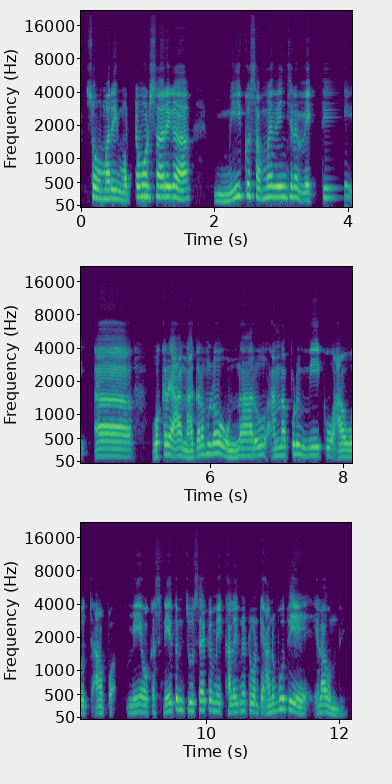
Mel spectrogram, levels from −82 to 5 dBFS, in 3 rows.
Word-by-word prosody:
So, 215 Hz, -, +4 dB, 0.2 s
మరి 180 Hz, 0 st, +4 dB
మొట్టమొదటిసారిగా, 215 Hz, +2 st, +5 dB, 0.7 s
మీకు 225 Hz, +7 st, +1 dB
సంబంధించిన 215 Hz, +2 st, +2 dB
వ్యక్తి 195 Hz, +5 st, -2 dB, 0.6 s
ఆహ్, 150 Hz, -1 st, +3 dB, 0.4 s
ఒకరు 185 Hz, +5 st, +2 dB
ఆ -, -, +4 dB
నగరంలో 180 Hz, +10 st, 0 dB, 0.2 s
ఉన్నారు 155 Hz, +4 st, -1 dB, 0.2 s
అన్నప్పుడు, 165 Hz, +4 st, -1 dB, 0.2 s
మీకు 165 Hz, -1 st, -2 dB, 0.2 s
ఆ -, -, +2 dB, 0.2 s
ఒచ్ 130 Hz, -, -11 dB
ఆపా 135 Hz, -, -7 dB, 0.3 s
మీ 145 Hz, -, 0 dB
ఒక్క -, -, -9 dB
స్నేహితుడిని 170 Hz, +6 st, -1 dB
చూసాక 185 Hz, +2 st, -2 dB
మీకు 165 Hz, -, -3 dB
కలిగినటువంటి 160 Hz, 0 st, -3 dB
అనుభూతి 190 Hz, +3 st, +1 dB, 0.4 s
ఎలా 150 Hz, 0 st, +1 dB
ఉంది? 100 Hz, -3 st, -8 dB
175 Hz, 125 wpm, -19 LUFS, 150-205 Hz, 0.7 s, మొట్టమొదటిసారిగా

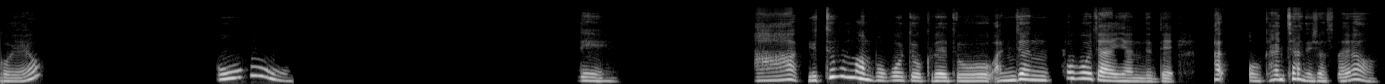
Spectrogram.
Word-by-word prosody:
거예요? 160 Hz, -, -3 dB, 1.7 s
오호. 280 Hz, -, 0 dB, 2.8 s
네. 155 Hz, -4 st, -4 dB, 1.4 s
아. 195 Hz, +5 st, -2 dB
유튜브만 310 Hz, -, +4 dB
보고도 180 Hz, -1 st, -1 dB
그래도 160 Hz, -1 st, +1 dB
완전 200 Hz, +2 st, +3 dB
초보자였는데 160 Hz, -, +1 dB, 0.4 s
하 -, -, 0 dB, 0.2 s
어 160 Hz, -2 st, -4 dB
괜찮으셨어요? 175 Hz, -, -1 dB
180 Hz, 145 characters per minute, -19 LUFS, 160-235 Hz, 2.8 s, 유튜브만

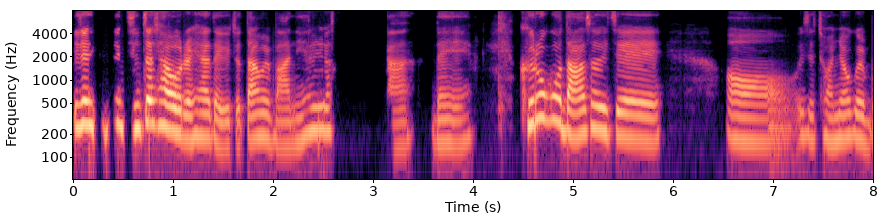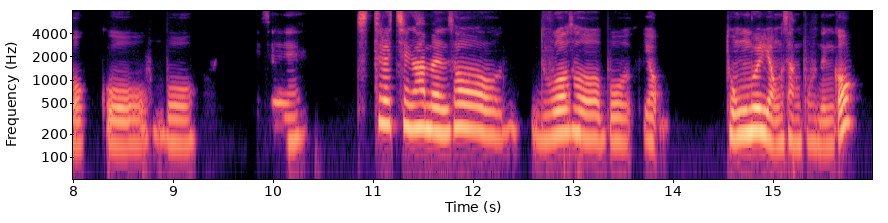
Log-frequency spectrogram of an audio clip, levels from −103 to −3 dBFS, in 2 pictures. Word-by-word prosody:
이제는 260 Hz, +1 st, +6 dB
그땐 255 Hz, +3 st, -3 dB
진짜 240 Hz, +4 st, +6 dB
샤워를 225 Hz, -9 st, +7 dB
해야 185 Hz, 0 st, 0 dB
되겠죠 145 Hz, -3 st, -4 dB
땀을 180 Hz, +2 st, 0 dB
많이 155 Hz, +2 st, -6 dB
흘렸으니까. 220 Hz, +1 st, -2 dB, 1.0 s
네. 155 Hz, +1 st, -8 dB, 0.5 s
그러고 305 Hz, +2 st, +4 dB
나서 210 Hz, +3 st, +4 dB
이제 180 Hz, -5 st, 0 dB, 0.6 s
어 165 Hz, -3 st, -4 dB
이제 190 Hz, -2 st, -9 dB
저녁을 175 Hz, 0 st, -4 dB
먹고 150 Hz, 0 st, -6 dB
뭐 160 Hz, -4 st, -8 dB, 0.6 s
이제 170 Hz, +2 st, -10 dB, 0.5 s
스트레칭 265 Hz, -3 st, -1 dB
하면서 225 Hz, -3 st, +2 dB, 0.3 s
누워서 190 Hz, -1 st, -1 dB
뭐 165 Hz, -1 st, -6 dB
영 170 Hz, -2 st, -6 dB, 0.7 s
동물 205 Hz, +2 st, +4 dB
영상 165 Hz, -1 st, -3 dB
보는 155 Hz, -3 st, -10 dB
거? 290 Hz, +1 st, +2 dB
185 Hz, 235 characters per minute, -20 LUFS, 165-225 Hz, 1.0 s, 샤워를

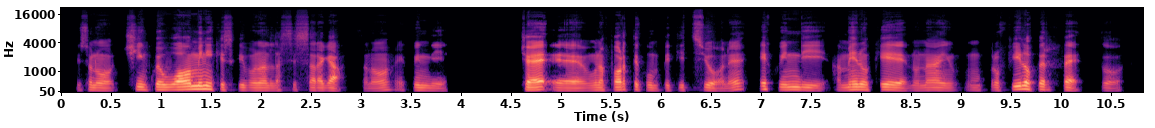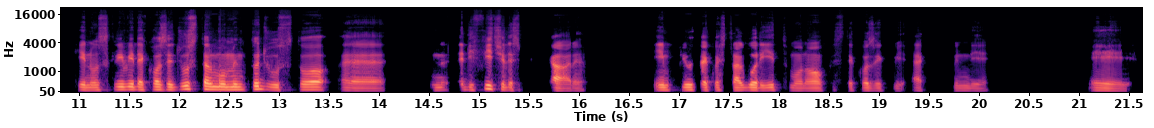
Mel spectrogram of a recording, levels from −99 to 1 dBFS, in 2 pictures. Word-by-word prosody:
i -, -, -24 dB
sono 110 Hz, -3 st, -4 dB
5 125 Hz, -1 st, -2 dB
uomini 140 Hz, +5 st, +8 dB
che 120 Hz, -, -7 dB
scrivono 110 Hz, -2 st, -5 dB
alla 105 Hz, 0 st, -7 dB
stessa 115 Hz, +1 st, -10 dB
ragazza, 110 Hz, -2 st, -3 dB
no, 110 Hz, +5 st, -7 dB
e -, -, -20 dB
quindi 105 Hz, -4 st, -7 dB, 0.7 s
c'è, 120 Hz, +3 st, +8 dB
ehm, 105 Hz, -1 st, -1 dB
una 110 Hz, 0 st, -2 dB
forte 125 Hz, +2 st, +1 dB
competizione; 110 Hz, +4 st, -7 dB
e 145 Hz, 0 st, -2 dB
quindi, 120 Hz, -4 st, -2 dB
a 115 Hz, -, -16 dB
meno 125 Hz, +1 st, +3 dB
che 115 Hz, -3 st, +2 dB
non 105 Hz, 0 st, -13 dB
hai 115 Hz, -1 st, -3 dB
u 105 Hz, -, -18 dB
un 110 Hz, -1 st, -18 dB
profilo 115 Hz, +8 st, +3 dB
perfetto, 130 Hz, -3 st, -4 dB, 0.3 s
che 120 Hz, -, -1 dB
non 115 Hz, 0 st, -3 dB
scrivi 130 Hz, +3 st, -1 dB
le 120 Hz, -, +2 dB
cose 125 Hz, +1 st, +1 dB
giuste 150 Hz, +4 st, -1 dB
al 135 Hz, -, +6 dB
momento 130 Hz, +1 st, +3 dB
giusto, 125 Hz, -1 st, 0 dB
ehm, 100 Hz, -3 st, -5 dB, 0.5 s
n 115 Hz, -, -10 dB
è -, -, -7 dB
difficile 120 Hz, -1 st, -2 dB
spiccare. 95 Hz, 0 st, -4 dB, 0.6 s
E -, -, -10 dB
in 115 Hz, 0 st, -2 dB
più 120 Hz, +1 st, 0 dB
c'è 120 Hz, -, -2 dB
questo 115 Hz, 0 st, -5 dB
algoritmo, 115 Hz, -1 st, -2 dB
no, 100 Hz, 0 st, -3 dB
queste -, -, -19 dB
cose 105 Hz, -2 st, -8 dB
qui. -, -, -24 dB
Ec -, -, -12 dB, 0.2 s
quindi 100 Hz, -3 st, -16 dB, 1.0 s
e 100 Hz, -4 st, -7 dB
115 Hz, 155 wpm, -24 LUFS, 105-125 Hz, 1.0 s, uomini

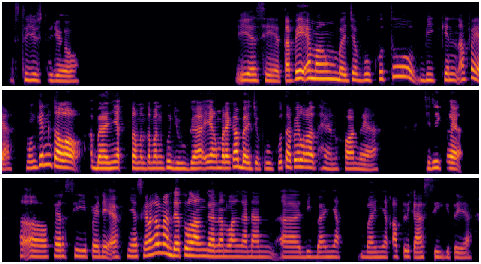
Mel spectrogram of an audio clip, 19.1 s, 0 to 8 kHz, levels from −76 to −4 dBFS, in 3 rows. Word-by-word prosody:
Setuju 220 Hz, +1 st, -4 dB
setuju. 190 Hz, -3 st, -5 dB, 2.1 s
Iya 220 Hz, 0 st, +1 dB
sih, 205 Hz, -2 st, -3 dB, 0.2 s
tapi 195 Hz, +7 st, +3 dB
emang 270 Hz, -2 st, +6 dB, 0.2 s
baca 210 Hz, +2 st, 0 dB
buku 220 Hz, +3 st, -4 dB
tuh 350 Hz, 0 st, 0 dB, 0.3 s
bikin, 215 Hz, +2 st, -3 dB, 0.2 s
apa 245 Hz, +5 st, -5 dB
ya, -, -, -2 dB, 0.3 s
mungkin 240 Hz, +10 st, +1 dB
kalau 240 Hz, -5 st, +8 dB, 0.3 s
banyak 215 Hz, +1 st, +4 dB
teman-temanku 215 Hz, +1 st, -1 dB
juga 205 Hz, +1 st, +1 dB
yang 225 Hz, -1 st, +3 dB
mereka 220 Hz, +5 st, +6 dB
baca 205 Hz, -3 st, +3 dB
buku 200 Hz, -1 st, -8 dB
tapi 260 Hz, 0 st, +3 dB
lewat 240 Hz, -2 st, +3 dB
handphone 195 Hz, 0 st, -3 dB
ya. 165 Hz, -, -5 dB, 0.7 s
Jadi 210 Hz, +2 st, -1 dB
kayak 210 Hz, -3 st, +3 dB, 0.5 s
heeh, 205 Hz, -1 st, -1 dB, 0.2 s
versi 215 Hz, +1 st, -3 dB, 0.2 s
PDF-nya. 195 Hz, +1 st, -3 dB
Sekarang 255 Hz, +5 st, +2 dB
kan 335 Hz, -, -1 dB
ada 235 Hz, -, +4 dB
tuh 250 Hz, -, +3 dB
langganan-langganan, 200 Hz, -3 st, -1 dB, 0.3 s
eee, 185 Hz, 0 st, -3 dB
di 195 Hz, -, -7 dB
banyak 185 Hz, 0 st, -7 dB, 0.2 s
banyak 185 Hz, 0 st, -8 dB
aplikasi 195 Hz, -2 st, -6 dB
gitu 175 Hz, 0 st, -11 dB
ya. -, -, -10 dB
210 Hz, 130 wpm, -23 LUFS, 195-225 Hz, 2.1 s, kalau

